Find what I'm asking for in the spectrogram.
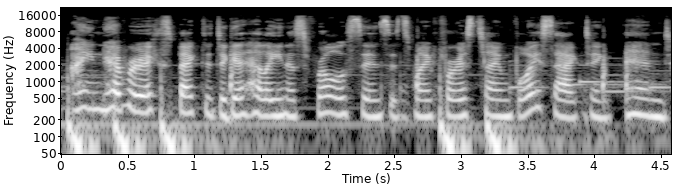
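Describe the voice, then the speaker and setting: A woman speaks in a high, friendly voice, reading a message of thanks to players. Music plays clearly underneath her. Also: fairly even intonation, moderate pace. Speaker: voice actress giving a closing message. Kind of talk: read-out thank-you message.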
